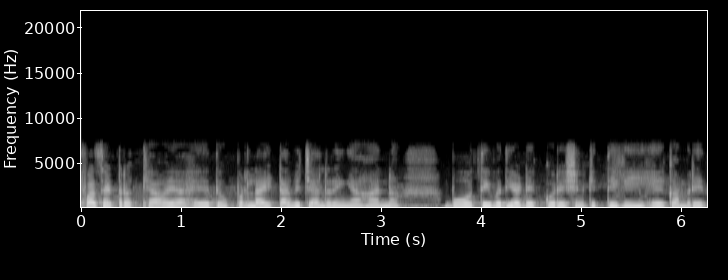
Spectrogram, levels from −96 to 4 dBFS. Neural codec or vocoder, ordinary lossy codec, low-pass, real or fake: none; none; 7.2 kHz; real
